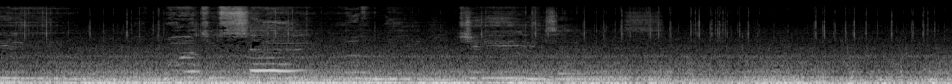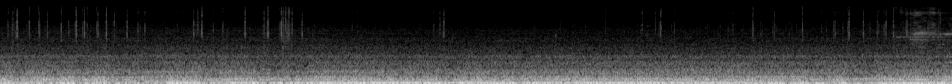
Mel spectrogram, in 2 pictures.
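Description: Steady low rumble of road and engine noise inside a moving car's cabin at motorway speed, with a voice faintly heard over it for the first few seconds.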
